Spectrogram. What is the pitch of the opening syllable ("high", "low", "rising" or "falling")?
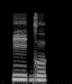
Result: low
